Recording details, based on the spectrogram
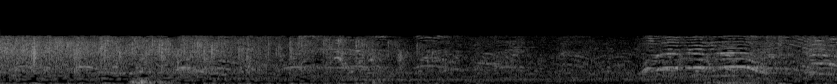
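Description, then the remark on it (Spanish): An audience claps in a steady, dense burst of applause, mixed with crowd voices and shouting; the clapping thins slightly midway, then a raised voice rises over the crowd near the end. “Dale un aplauso, puede sentarse.”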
